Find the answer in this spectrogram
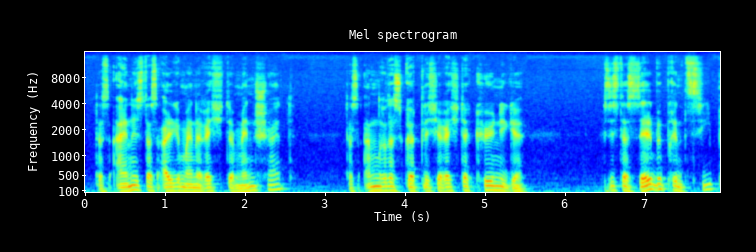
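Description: A man's voice: fairly low pitch, close to an everyday voice. An actor playing a grave statesman, formal and oratorical, in a 1950s radio drama. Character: grave statesman declaiming on right and wrong. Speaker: actor reading a quotation.

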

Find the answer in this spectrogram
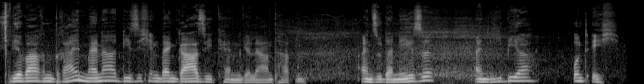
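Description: A man's voice: medium pitch, moderate pace, a little hiss or hum, lightly acted. A man playing a young, reflective Iraqi refugee who narrates his wanderings in a radio play. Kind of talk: scripted first-person radio play narration.

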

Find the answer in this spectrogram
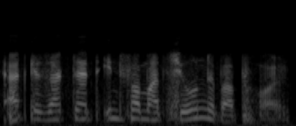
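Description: An actress playing a brisk, efficient detective's secretary on the telephone in a German radio crime drama, businesslike and clipped. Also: female voice, mid-range voice, lively intonation, creaky, dull audio, slight background noise.

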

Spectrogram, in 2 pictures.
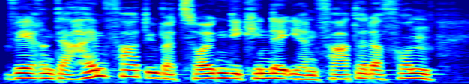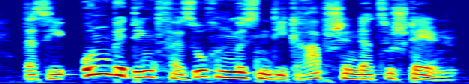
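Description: A man narrating a German children's detective audio drama as a calm, scripted storyteller. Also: medium pitch, fairly quick, no room sound, natural voice. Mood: matter-of-fact.

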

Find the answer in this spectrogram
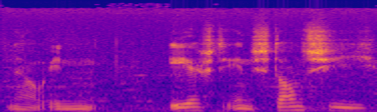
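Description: A man's voice: deep voice, takes it slowly, pushed and bright, a little hiss or hum, exaggerated voice. An actor in a radio play as a stiff, resentful family businessman in need of money, hesitant and defensive. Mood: awkward pleading.

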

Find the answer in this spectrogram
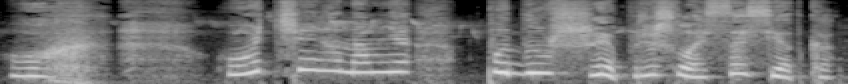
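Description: An actress in a children's audio play playing a young, naive, eager cuckoo who exclaims and asks wide-eyed questions. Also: female voice, very high voice, animated, a little slow. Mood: tender, admiring. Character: young naive female cuckoo, eager first-time mother.

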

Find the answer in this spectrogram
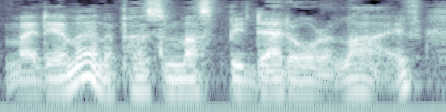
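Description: Very deep, brisk grandee. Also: male voice, lively intonation, husky, heavily acted. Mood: impatient, grave. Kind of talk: radio drama acting.

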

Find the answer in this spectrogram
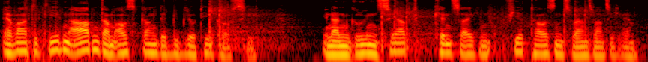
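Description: An actor in a German radio play as a private detective, reporting in a brisk, matter-of-fact way. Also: male voice, on the low side, noisy background, lightly acted. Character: adult male private detective reporting to his client.

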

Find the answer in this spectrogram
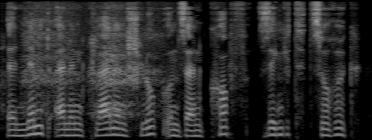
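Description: A man giving calm, measured first-person narration of a literary story. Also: mid-range voice, a little hiss or hum. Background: music.

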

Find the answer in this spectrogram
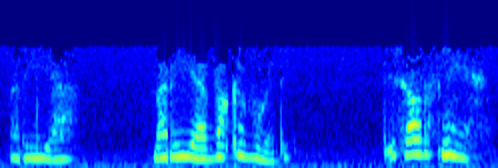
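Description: An actress playing a brisk, caring, hurried working woman with a husky voice in a radio drama. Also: on the high side, slight background noise, close to an everyday voice. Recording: muffled phone-like old radio recording.

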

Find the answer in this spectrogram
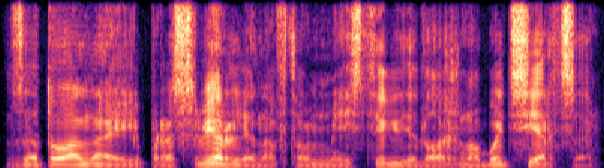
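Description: Man acting a slow, tipsy, gluttonous monk. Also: a bass voice, no room sound, studio quality, pitched below the performer's own voice. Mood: drunken muttering. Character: gluttonous, drunken, boastful male monk, slow and blustering. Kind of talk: dramatised audiobook character acting.

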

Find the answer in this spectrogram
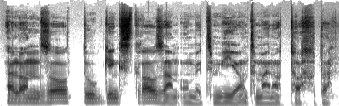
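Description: A wronged sorcerer lord in a classical radio play. His voice is very low and he speaks slowly, with grave, declamatory weight. He sounds stern and commanding, yet bent on mercy. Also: dry recording. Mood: stern, forgiving. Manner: solemn, declamatory, measured. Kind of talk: German classical radio drama verse recitation.

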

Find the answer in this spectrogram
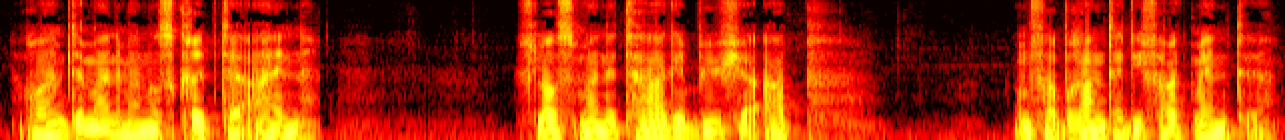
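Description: An actor reading as a brooding young man just called up, slow and reflective. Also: lowish voice, creaky, no room sound, clean studio sound. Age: young adult.

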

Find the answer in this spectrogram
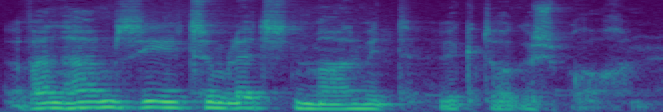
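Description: A calm rabbi quietly investigates in a radio drama. His voice has a gravelly creak, and he puts his questions hesitantly, probing without any show. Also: medium pitch, normal speed. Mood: curious, probing. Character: inquiring rabbi, calm amateur sleuth. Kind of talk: naturalistic radio drama acting.

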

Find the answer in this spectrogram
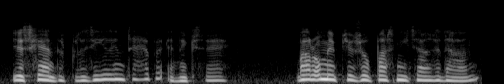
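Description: A woman's voice: fairly low pitch, no room sound, lightly acted. Een vrouw speelt een oude weduwe die mijmerend en haperend tegen haar overleden man praat in een hoorspel. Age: older. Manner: musing, halting, with breathy asides. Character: old widow musing tenderly to her dead husband. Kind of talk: radio drama monologue. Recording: dull, band-limited 1970s radio recording.

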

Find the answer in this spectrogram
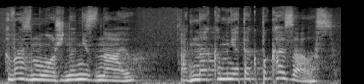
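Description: An actress playing a wary, inwardly resentful witness in a radio detective play, with deliberate, expressive phrasing. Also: female voice, fairly high pitch, a little hiss or hum, natural voice. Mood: insistent. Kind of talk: dramatised radio reading, dialogue mixed with narration.

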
